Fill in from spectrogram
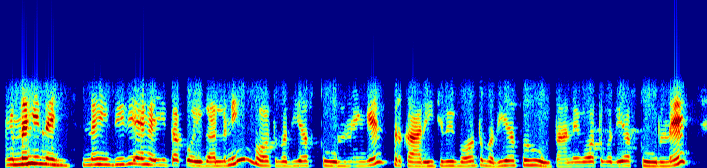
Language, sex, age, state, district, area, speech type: Punjabi, female, 45-60, Punjab, Muktsar, urban, conversation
